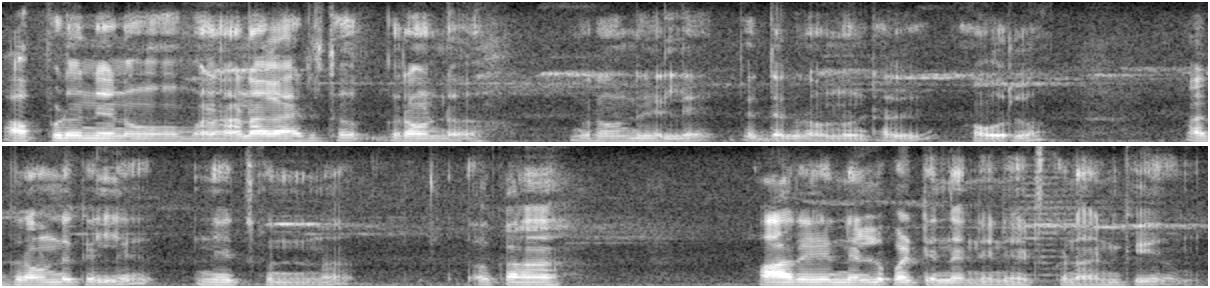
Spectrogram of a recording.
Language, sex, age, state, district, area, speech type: Telugu, male, 18-30, Andhra Pradesh, Sri Satya Sai, urban, spontaneous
